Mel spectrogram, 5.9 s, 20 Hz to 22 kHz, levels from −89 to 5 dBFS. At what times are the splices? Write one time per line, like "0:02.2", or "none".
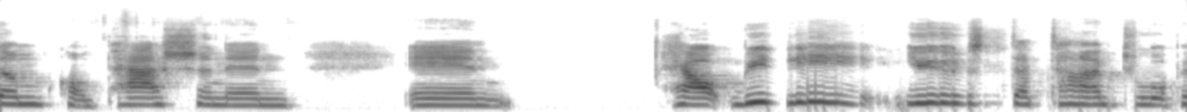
none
